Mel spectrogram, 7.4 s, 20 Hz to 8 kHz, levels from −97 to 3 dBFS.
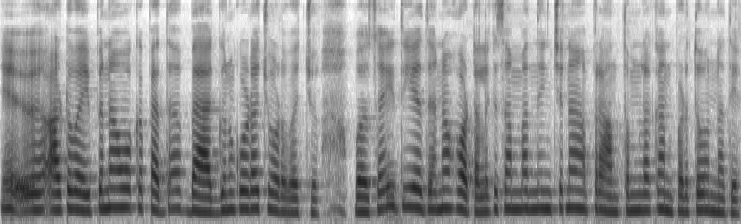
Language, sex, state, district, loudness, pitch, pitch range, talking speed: Telugu, female, Andhra Pradesh, Srikakulam, -19 LUFS, 225 Hz, 205-235 Hz, 130 wpm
